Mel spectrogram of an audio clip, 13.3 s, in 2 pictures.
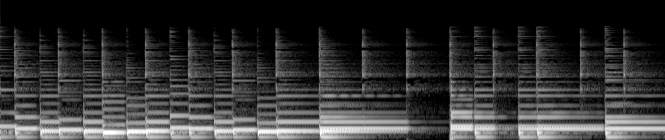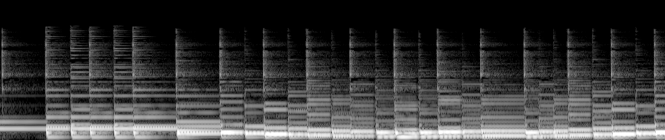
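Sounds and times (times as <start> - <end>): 
guitar metronome ticking: 0.0 - 13.2.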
